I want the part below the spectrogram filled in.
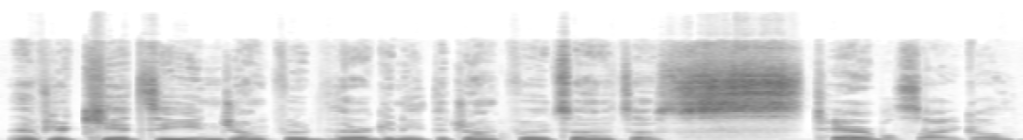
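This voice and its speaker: A man's voice: on the low side, fairly even intonation, normal speed, darkish tone. A man giving casual advice and banter in blunt, slangy language with some swearing.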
